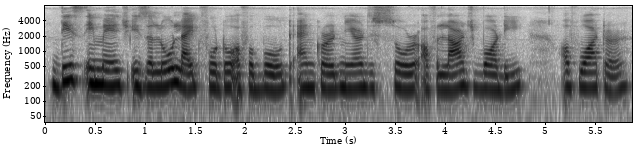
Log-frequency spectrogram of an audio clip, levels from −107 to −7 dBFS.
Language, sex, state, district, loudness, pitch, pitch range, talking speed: English, female, Sikkim, Gangtok, -18 LUFS, 185 Hz, 175-200 Hz, 205 wpm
